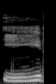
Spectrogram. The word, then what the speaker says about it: Eid: I think it's pronounced Eid. I see it spelled E-I-D.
